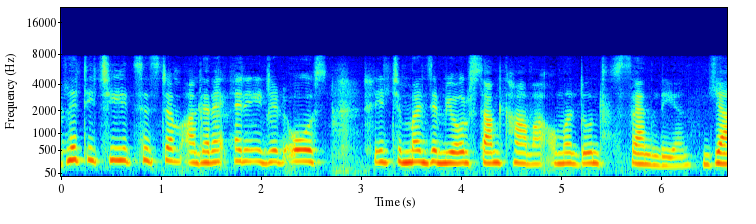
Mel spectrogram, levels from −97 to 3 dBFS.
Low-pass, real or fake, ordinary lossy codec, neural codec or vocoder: none; fake; none; codec, 16 kHz, 0.8 kbps, ZipCodec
